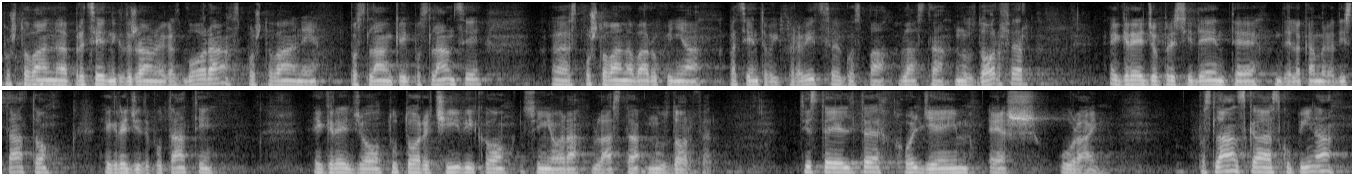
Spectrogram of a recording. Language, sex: Slovenian, male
